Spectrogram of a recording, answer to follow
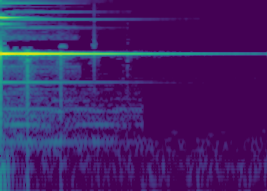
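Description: A single bright chime, a bell-like ding sound effect, struck once and ringing out as it fades away over about a second and a half.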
